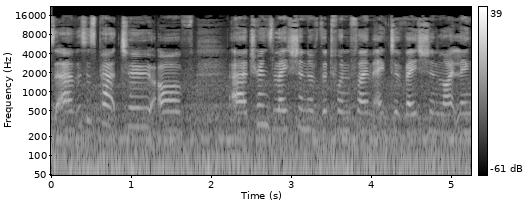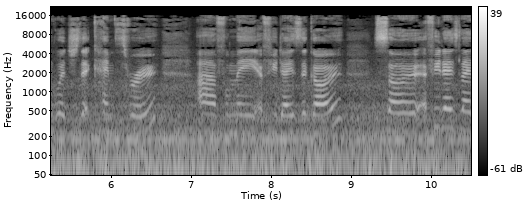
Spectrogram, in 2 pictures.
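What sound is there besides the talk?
car driving interior noise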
